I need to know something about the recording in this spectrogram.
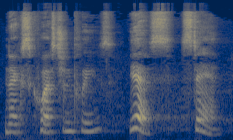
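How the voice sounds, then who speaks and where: A woman's voice: fairly high pitch, animated, slow pace, husky, faint music behind, exaggerated voice. A woman playing a poised, imperious and sly starlet in an old Hollywood radio play. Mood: poised, dismissive. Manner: poised, curt, arch.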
